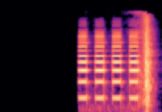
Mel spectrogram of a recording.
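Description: Digital alarm clock beeping: short, evenly spaced electronic beeps about four a second, starting about a second in.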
